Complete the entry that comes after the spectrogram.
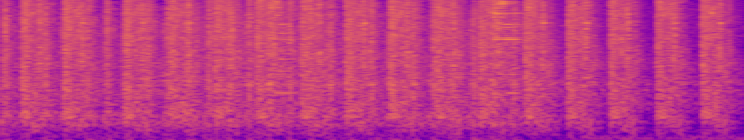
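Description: Rapid, loud bursts of machine-gun fire ring out in a dense rhythm, a dramatized attack on a herd of musk deer in a forest. The volley goes on for the whole stretch with no voices.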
